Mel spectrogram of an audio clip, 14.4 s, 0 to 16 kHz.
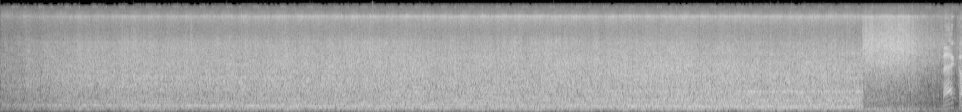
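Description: Multi-engine droning of B-29 Superfortress bombers cruising over Tokyo amid bursting anti-aircraft shells, a steady loud continuous roar that cuts off abruptly near the end.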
